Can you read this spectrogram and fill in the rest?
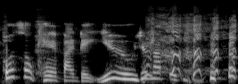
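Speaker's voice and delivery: laughing mock gushing voice; mocking quote. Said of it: "I've always been told".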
